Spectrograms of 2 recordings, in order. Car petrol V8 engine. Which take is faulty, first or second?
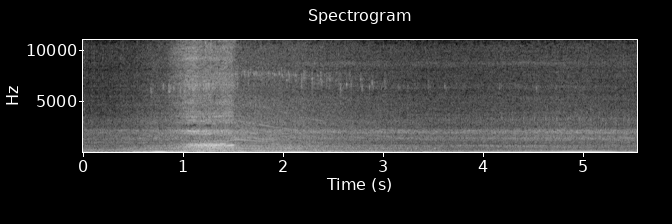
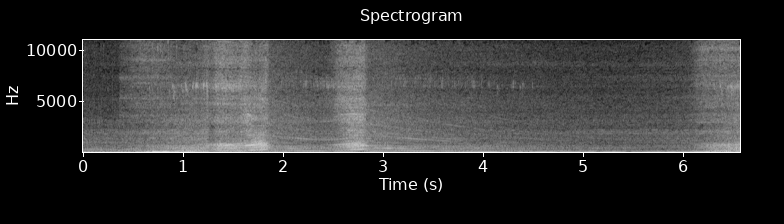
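first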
